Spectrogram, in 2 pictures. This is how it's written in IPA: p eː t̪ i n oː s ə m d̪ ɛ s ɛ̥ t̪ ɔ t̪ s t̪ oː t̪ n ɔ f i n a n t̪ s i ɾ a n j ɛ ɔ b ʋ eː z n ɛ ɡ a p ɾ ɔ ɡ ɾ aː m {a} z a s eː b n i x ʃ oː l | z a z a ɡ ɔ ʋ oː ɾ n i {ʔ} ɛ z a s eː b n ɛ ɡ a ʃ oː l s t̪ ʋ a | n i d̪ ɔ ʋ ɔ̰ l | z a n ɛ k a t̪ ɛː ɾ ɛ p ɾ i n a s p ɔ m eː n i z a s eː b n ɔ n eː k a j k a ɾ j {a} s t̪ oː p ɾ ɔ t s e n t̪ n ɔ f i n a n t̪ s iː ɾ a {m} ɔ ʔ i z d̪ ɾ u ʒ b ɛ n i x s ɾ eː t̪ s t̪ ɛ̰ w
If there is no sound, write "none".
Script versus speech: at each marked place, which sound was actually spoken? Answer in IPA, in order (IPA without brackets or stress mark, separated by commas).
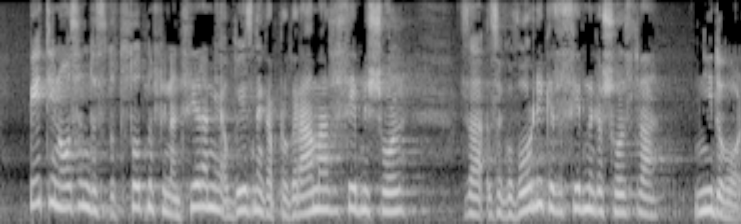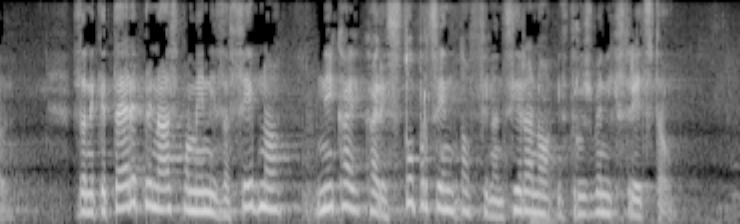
a, k, ɛ, n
